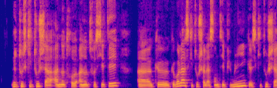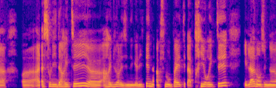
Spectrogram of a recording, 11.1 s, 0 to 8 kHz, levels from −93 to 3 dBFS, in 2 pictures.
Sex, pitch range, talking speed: female, 160-195 Hz, 220 wpm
